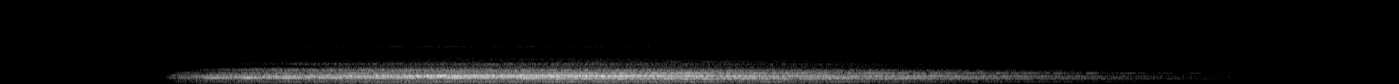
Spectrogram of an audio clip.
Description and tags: Artillery Drone Burnt Orange
Second set of 4 drones created by convoluting an artillery gunshot with some weird impulse responses.
A shorter drone pulse, very ambient.
Soundscape, Ambient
